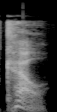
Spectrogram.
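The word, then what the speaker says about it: Quelle: Q is C, but it's almost always followed by a U and creates a KV sound. A good example is kel, which means source.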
